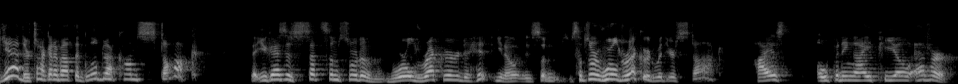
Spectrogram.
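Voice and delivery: imitating callers breaking big news, pitch high; excited caller. Founder voicing callers about the record stock debut, excited.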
